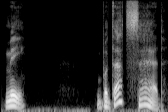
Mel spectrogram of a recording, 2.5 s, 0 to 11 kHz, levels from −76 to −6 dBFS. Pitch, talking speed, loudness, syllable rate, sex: 120 Hz, 95 wpm, -19 LUFS, 3.0 syllables/s, male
